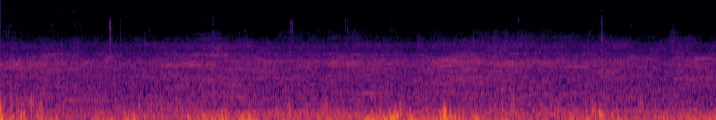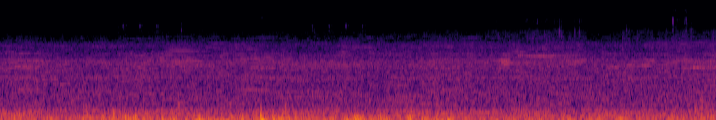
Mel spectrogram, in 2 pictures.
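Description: Wind buffeting the microphone outdoors: irregular low rumbling gusts over a steady background hiss.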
